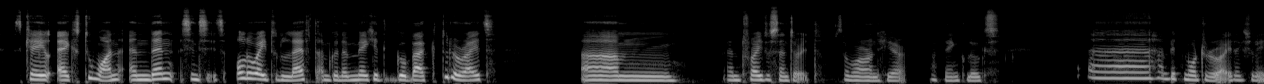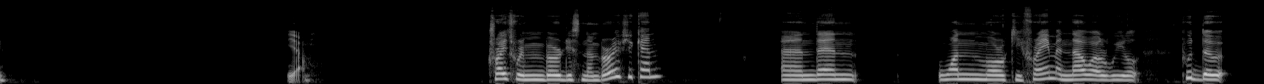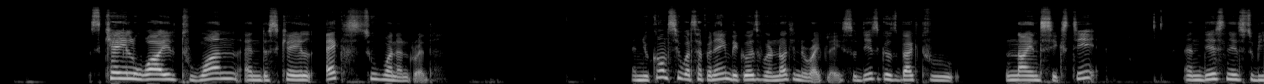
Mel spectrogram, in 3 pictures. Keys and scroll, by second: 27.0 shift+1, 29.6-31.0 typing, 30.7 Return, 35.1-36.0 typing, 36.8 Return.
